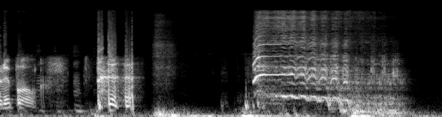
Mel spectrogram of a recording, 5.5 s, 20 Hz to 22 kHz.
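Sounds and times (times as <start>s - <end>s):
speech: 0.0s - 1.8s
horse whinnying and nickering over a telephone: 3.2s - 5.2s.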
